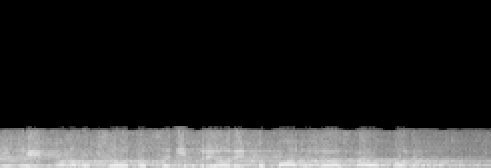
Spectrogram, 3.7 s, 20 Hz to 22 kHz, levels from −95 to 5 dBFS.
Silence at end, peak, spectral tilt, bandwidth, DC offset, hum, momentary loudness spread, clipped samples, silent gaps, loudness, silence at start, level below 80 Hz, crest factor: 0 s; 0 dBFS; -5 dB/octave; 5.4 kHz; 0.2%; none; 4 LU; 0.9%; none; -8 LUFS; 0 s; -40 dBFS; 8 dB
